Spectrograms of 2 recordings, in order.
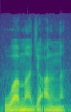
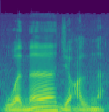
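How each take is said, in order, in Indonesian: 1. Vokal pada 'ma' dibaca pendek. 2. Vokal pada 'ma' dibaca panjang. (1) "tidak kita baca wama ja'alna gitu" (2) "kita baca panjang"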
